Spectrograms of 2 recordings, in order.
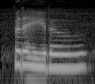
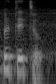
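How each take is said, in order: First: It is said in an American accent. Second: It is said in a British accent. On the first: "You Americans say" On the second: "I say"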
